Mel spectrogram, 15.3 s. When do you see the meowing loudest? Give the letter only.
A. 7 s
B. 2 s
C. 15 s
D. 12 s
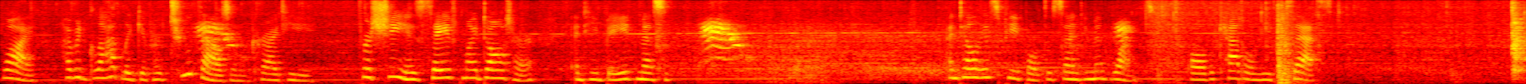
A.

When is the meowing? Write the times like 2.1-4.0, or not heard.
1.4-2.6, 6.5-8.4, 10.7-11.3.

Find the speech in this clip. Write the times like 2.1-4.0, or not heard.
0.0-6.7, 9.4-13.4.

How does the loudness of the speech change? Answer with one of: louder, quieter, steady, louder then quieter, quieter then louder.
steady.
